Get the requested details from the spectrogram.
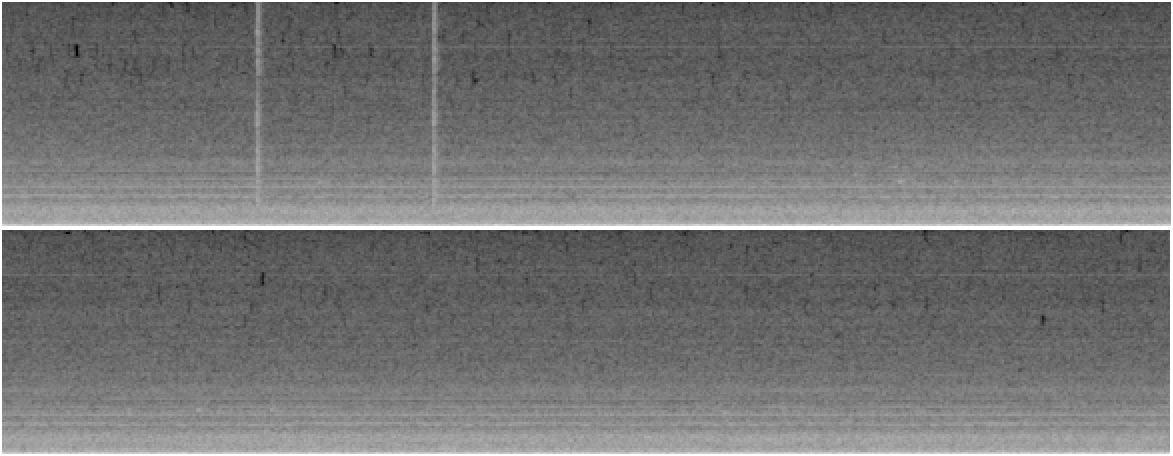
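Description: Jet engines hum with a steady, low rumble.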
